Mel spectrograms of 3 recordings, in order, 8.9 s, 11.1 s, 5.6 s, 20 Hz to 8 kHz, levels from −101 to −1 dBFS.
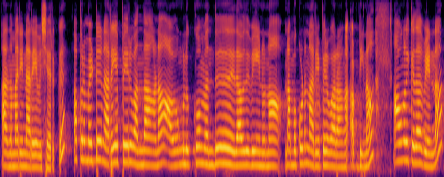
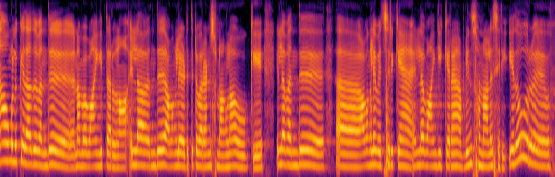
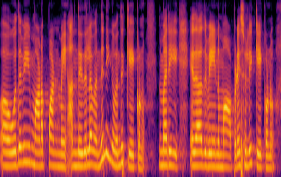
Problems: none marked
